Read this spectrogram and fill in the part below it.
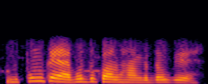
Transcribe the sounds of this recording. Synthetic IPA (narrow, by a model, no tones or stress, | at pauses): d̪upuŋkejabʱod̪upalɦãŋɡd̪əwɡe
